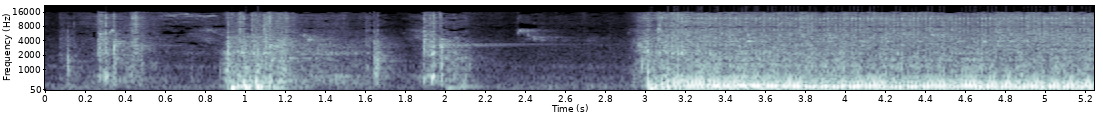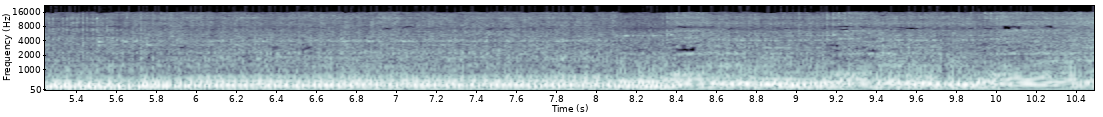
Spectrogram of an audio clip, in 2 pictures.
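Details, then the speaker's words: 52cc two-stroke straight-shaft brush cutter (25:1 fuel mix), primed and choked, switch on: after a few pulls it catches and settles into a steady high buzz with no misfire or hunting; healthy running. "Sebelum kita start, kita jangan lupa onkan switch dia. On off dia dekat sini ya."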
